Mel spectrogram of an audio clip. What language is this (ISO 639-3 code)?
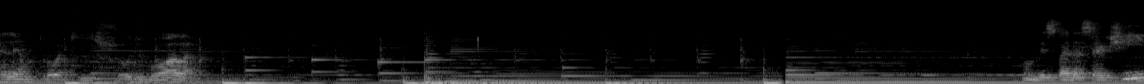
por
